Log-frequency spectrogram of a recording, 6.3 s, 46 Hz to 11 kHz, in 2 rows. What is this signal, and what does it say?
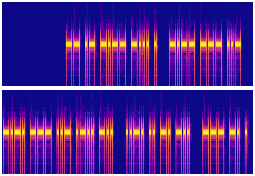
Morse code, heard as a keyed tone, about 50 wpm, 700 Hz. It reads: MAYBE YOU COULD FIND ONE
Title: Sentences from Top 1400 Words 50wpm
